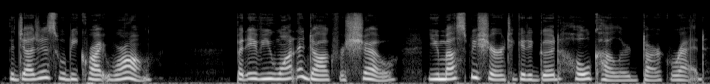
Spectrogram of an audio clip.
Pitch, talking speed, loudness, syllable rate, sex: 235 Hz, 220 wpm, -16 LUFS, 5.3 syllables/s, female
